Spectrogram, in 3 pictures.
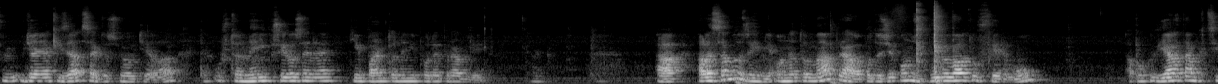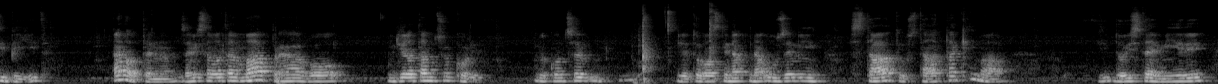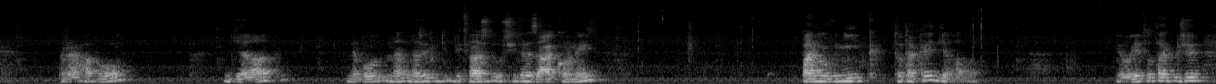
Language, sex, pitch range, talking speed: Czech, male, 130-160 Hz, 115 wpm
